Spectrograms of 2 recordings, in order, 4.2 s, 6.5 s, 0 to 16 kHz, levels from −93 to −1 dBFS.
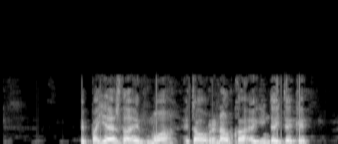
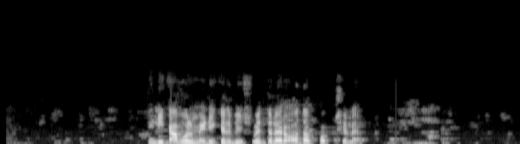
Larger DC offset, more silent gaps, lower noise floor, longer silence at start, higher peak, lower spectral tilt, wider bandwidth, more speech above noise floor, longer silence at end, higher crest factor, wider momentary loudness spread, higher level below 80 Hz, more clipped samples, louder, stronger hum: neither; neither; about the same, -69 dBFS vs -68 dBFS; second, 1 s vs 1.85 s; about the same, -4 dBFS vs -2 dBFS; about the same, -6 dB/octave vs -6.5 dB/octave; about the same, 7.8 kHz vs 7.4 kHz; first, 54 dB vs 49 dB; second, 0.4 s vs 1.1 s; second, 14 dB vs 20 dB; second, 7 LU vs 22 LU; first, -54 dBFS vs -64 dBFS; neither; first, -16 LUFS vs -19 LUFS; neither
